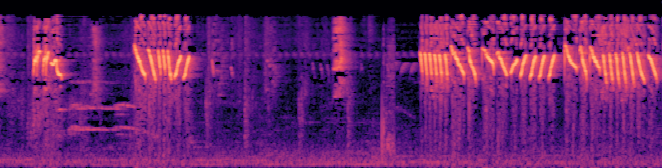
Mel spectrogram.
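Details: Oriental white-eye song for training: short bursts of high, fast, falling whistles, a gap with a faint lower whistle and a click, then a long run of rapid repeated downslurred notes.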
